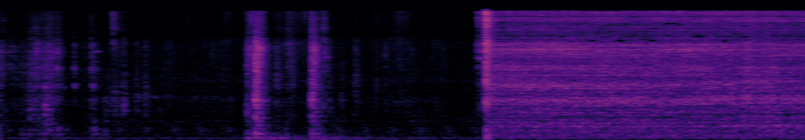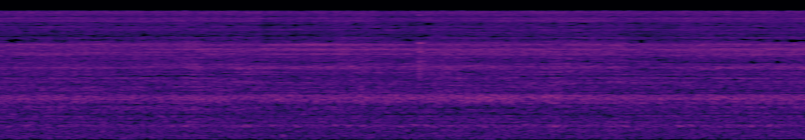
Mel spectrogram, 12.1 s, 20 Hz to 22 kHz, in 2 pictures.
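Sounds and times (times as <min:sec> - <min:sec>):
gas torch lighting click: 0:03.6 - 0:12.0
torch flame hissing: 0:03.6 - 0:12.0.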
